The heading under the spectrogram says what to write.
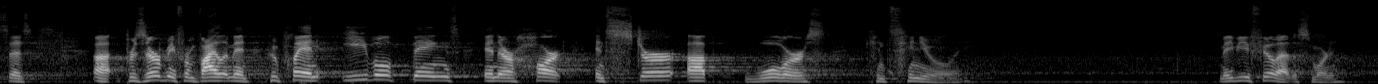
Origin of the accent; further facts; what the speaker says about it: California, United States; And I grew up in California. There's a lot of fires in the forest constantly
